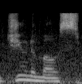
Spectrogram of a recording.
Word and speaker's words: Junimos: Some say the Junimos, pronounced junimos, are their guardians.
